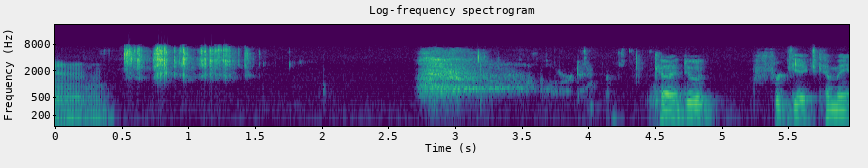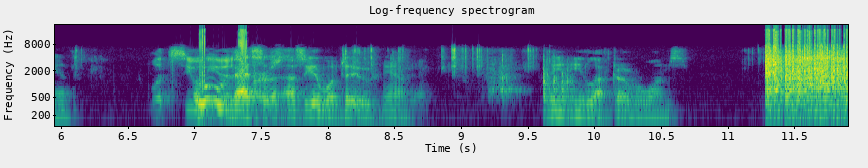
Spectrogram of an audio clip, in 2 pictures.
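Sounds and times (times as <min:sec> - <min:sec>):
double handful of dice rolled for a game: 0:00.5 - 0:01.6, 0:08.2 - 0:09.9, 0:11.2 - 0:11.9
soft breathy exhale: 0:02.7 - 0:03.8
speech: 0:04.5 - 0:08.8, 0:09.6 - 0:10.8.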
